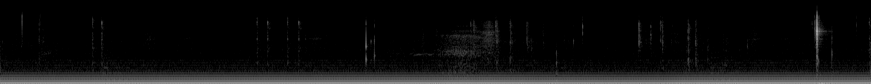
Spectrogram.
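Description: Fingers tap on a computer keyboard in quick, light, uneven bursts, close by over a steady low electrical hum, with a brief louder clack near the end.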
